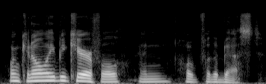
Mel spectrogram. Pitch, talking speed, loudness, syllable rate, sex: 135 Hz, 225 wpm, -18 LUFS, 6.4 syllables/s, male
